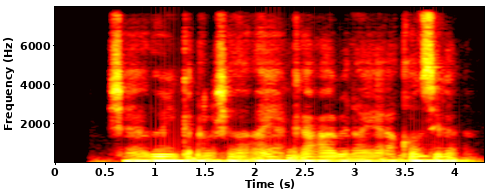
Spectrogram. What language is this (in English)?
Somali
